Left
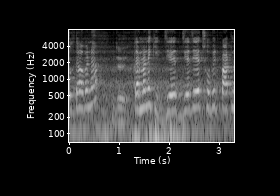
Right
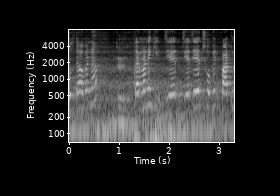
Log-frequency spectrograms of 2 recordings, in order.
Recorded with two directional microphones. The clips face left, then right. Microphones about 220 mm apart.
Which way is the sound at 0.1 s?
55° left (ahead or behind).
